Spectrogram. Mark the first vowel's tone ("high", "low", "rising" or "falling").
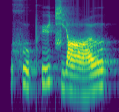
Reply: low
